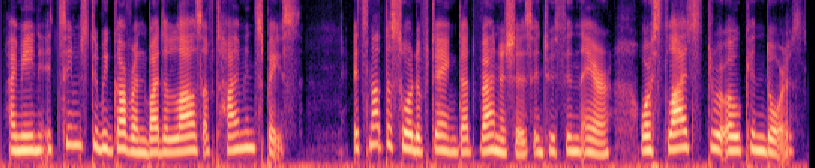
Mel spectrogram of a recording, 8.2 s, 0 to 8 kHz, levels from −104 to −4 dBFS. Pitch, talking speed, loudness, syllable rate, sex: 220 Hz, 220 wpm, -18 LUFS, 5.4 syllables/s, female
